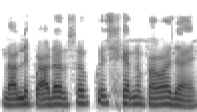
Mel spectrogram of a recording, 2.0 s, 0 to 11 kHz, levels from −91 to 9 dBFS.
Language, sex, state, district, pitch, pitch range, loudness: Bengali, male, West Bengal, Purulia, 155 Hz, 140-170 Hz, -17 LUFS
